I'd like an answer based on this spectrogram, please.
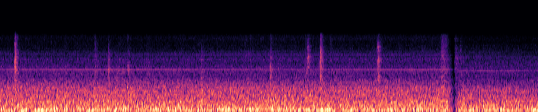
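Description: Steady rumbling cabin noise of an airliner in flight on descent, with a faint steady high tone and a few light clicks. The noise drops out briefly about seven seconds in.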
